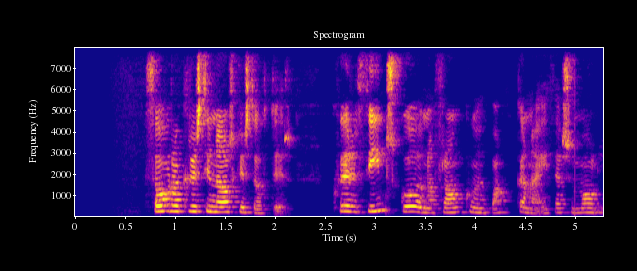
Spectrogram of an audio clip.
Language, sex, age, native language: Icelandic, female, 40-49, Icelandic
